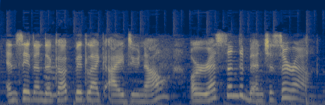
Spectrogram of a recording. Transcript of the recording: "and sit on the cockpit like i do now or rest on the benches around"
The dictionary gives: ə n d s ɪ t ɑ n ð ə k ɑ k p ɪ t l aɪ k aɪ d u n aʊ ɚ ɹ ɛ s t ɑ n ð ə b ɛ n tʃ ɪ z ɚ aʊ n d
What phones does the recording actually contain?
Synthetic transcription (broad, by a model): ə n s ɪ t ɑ n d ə k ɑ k b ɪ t l aɪ k aɪ d u n aʊ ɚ ɹ ɛ s t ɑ n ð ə b ɛ n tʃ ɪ s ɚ aʊ n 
